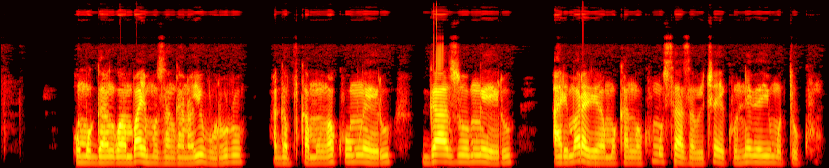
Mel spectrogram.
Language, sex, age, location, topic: Kinyarwanda, male, 25-35, Kigali, health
